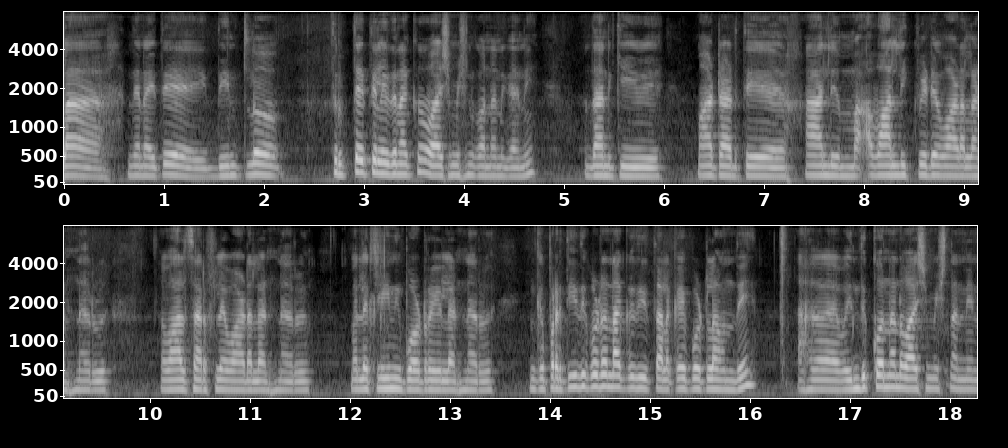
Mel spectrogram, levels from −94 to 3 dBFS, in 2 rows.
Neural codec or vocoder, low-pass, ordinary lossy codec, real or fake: none; none; none; real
